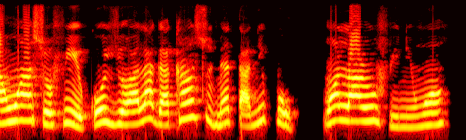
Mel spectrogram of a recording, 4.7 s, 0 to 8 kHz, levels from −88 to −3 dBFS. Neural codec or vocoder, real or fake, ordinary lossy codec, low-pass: none; real; none; 7.2 kHz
